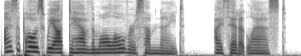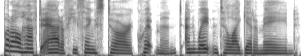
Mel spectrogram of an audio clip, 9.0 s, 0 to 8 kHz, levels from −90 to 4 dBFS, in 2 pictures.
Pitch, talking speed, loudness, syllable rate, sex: 175 Hz, 220 wpm, -19 LUFS, 4.7 syllables/s, female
